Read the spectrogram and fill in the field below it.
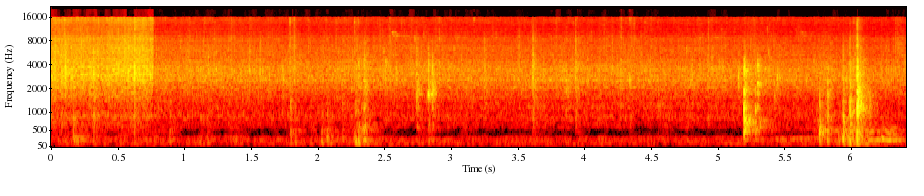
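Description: Onions frying in a pan, a continuous soft sizzle with scattered stirring scrapes and clatters that grow busier and louder toward the end, no voices.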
